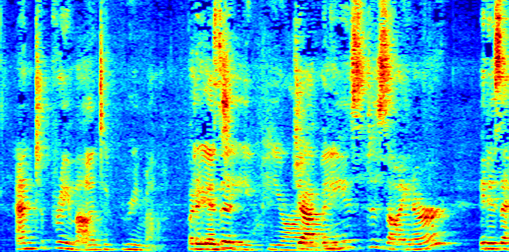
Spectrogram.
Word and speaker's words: Anteprima: I cannot pronounce the name of the brand. It's Anteprima. Anteprima.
